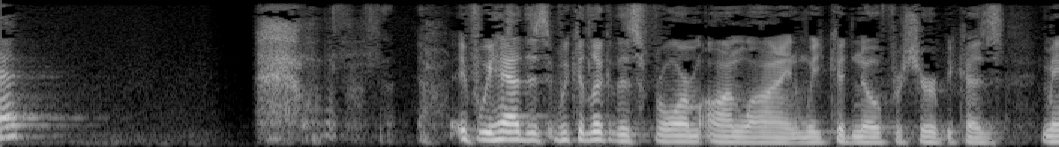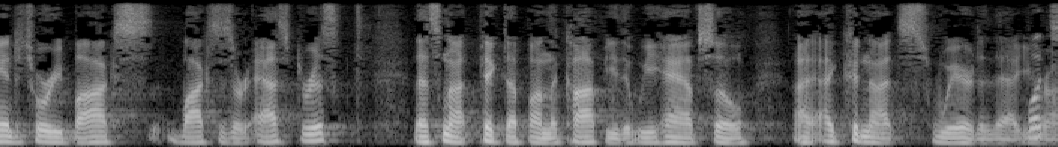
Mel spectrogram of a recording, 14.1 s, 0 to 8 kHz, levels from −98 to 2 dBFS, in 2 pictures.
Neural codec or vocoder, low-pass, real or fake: none; 7.2 kHz; real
